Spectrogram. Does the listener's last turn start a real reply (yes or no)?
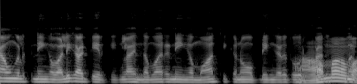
yes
